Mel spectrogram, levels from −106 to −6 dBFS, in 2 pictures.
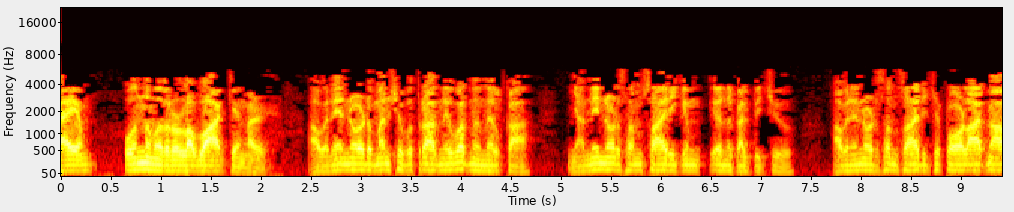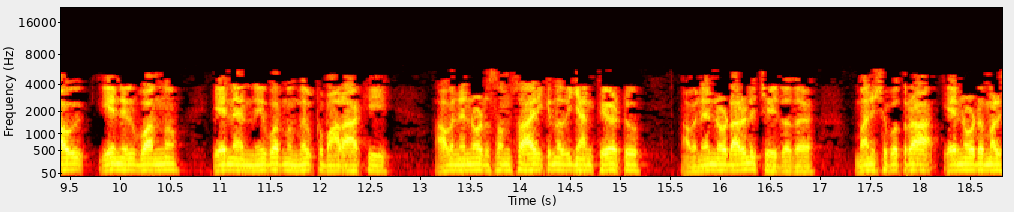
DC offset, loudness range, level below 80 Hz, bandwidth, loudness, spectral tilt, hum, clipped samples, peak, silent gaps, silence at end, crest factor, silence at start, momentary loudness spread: under 0.1%; 5 LU; -54 dBFS; 5.8 kHz; -25 LUFS; -10 dB/octave; none; under 0.1%; -4 dBFS; none; 0 s; 20 dB; 0 s; 13 LU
